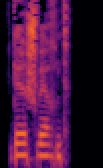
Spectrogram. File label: "geschwärmt", German; adjectives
